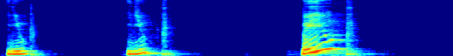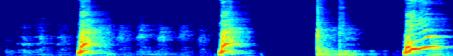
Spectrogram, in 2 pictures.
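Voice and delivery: startled by a sudden jump scare; scared horror game streamer. Real, not acted. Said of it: "il m'a fait peur".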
